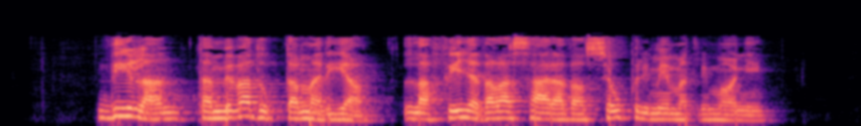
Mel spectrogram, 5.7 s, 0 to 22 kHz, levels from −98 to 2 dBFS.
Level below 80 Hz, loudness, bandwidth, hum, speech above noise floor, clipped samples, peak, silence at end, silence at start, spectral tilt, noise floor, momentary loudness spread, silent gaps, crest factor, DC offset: -52 dBFS; -17 LUFS; 8.2 kHz; none; 65 dB; under 0.1%; -2 dBFS; 0.65 s; 0.65 s; -4 dB/octave; -82 dBFS; 9 LU; none; 16 dB; under 0.1%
